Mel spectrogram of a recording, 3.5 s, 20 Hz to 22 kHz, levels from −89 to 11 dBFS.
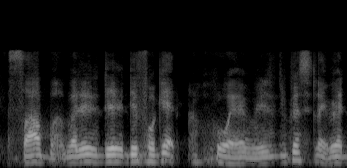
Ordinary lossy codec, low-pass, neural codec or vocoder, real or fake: none; 7.2 kHz; codec, 16 kHz, 2 kbps, FreqCodec, smaller model; fake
